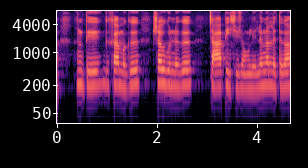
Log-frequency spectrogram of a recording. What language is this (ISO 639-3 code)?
nnp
